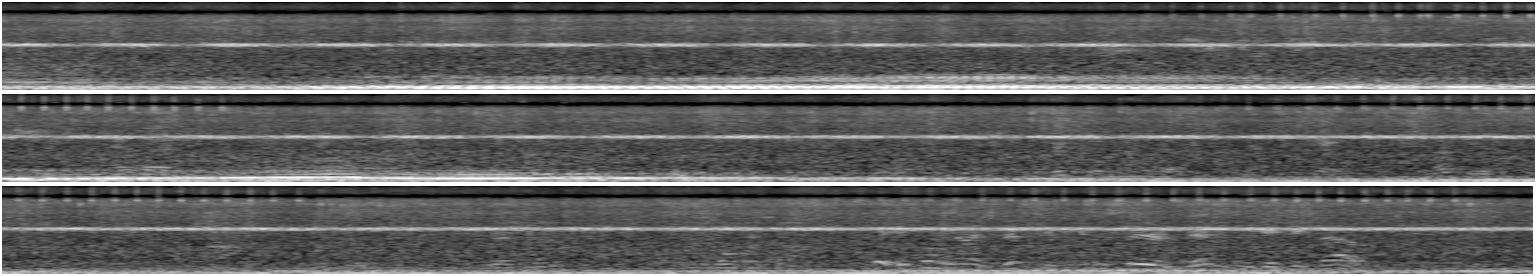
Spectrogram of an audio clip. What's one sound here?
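Crickets chirp steadily outdoors at night.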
